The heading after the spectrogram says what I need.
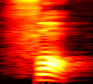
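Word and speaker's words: faon: petit s'appelle le fond attention ça s'écrit f&a au 1 mais ça se prononce fond combien y at-il de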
